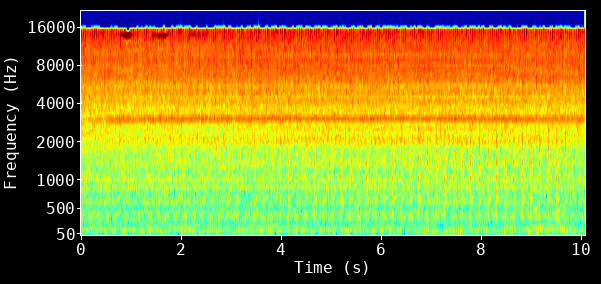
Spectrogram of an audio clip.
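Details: Subaru Legacy B4 RSK with EJ208 flat-four at idle. A light, regular engine knock, about twice a second, sits over the burble; the source is not pinned down.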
